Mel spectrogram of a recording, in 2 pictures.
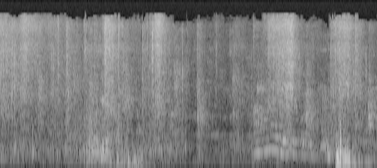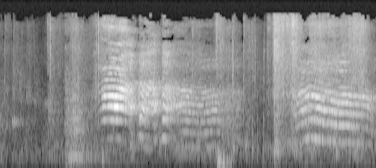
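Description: Family voices in a small room: no clear words at first, then a high, sing-song voice rising and falling from about six and a half seconds to the end, alongside child's babble. A few dull thumps and short rustles come from the wrapped present being handled.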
